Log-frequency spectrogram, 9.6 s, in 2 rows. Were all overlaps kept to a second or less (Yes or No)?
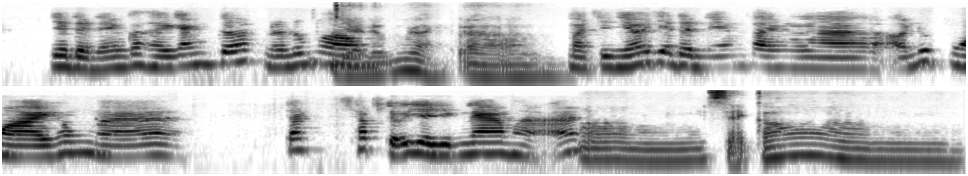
Yes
